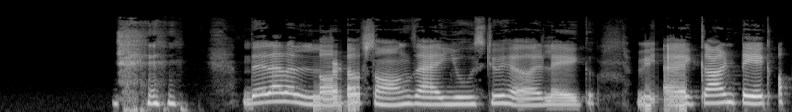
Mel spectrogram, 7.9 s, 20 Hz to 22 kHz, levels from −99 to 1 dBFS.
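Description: Audio likely reached the playback software too seldom, so it looped a short buffer of roughly 10.7 ms, discarding most of the real signal. This gives robotic sound from repeated short buffers at 3.14–3.60 s and 6.44–6.88 s: the speech becomes a rigid, metallic 93.8 Hz buzz.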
